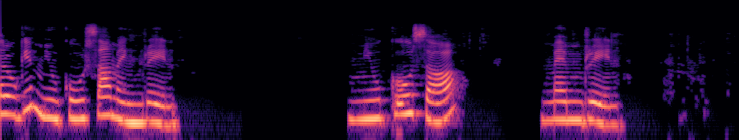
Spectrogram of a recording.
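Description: A young woman speaks calmly into a microphone, in short phrases with pauses.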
